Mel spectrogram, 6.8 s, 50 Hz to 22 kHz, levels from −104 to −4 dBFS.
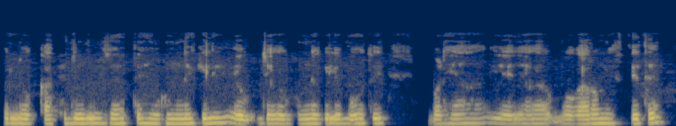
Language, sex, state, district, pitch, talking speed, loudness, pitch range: Hindi, male, Bihar, Jahanabad, 140 Hz, 210 wpm, -28 LUFS, 140-145 Hz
